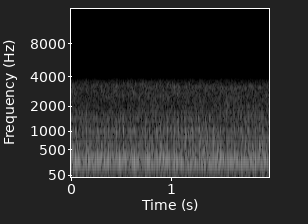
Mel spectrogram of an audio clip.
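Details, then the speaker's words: Ford Escort GT with Mazda 1.8 L BP engine, after adjusting the throttle-body idle air bypass screw to cure a stumbling idle that dipped and recovered: smooth, even idle holding one speed with no dips or hunting. "see that's better it should just as soon as it down revs it should just hold there it shouldn't go down and back up at"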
